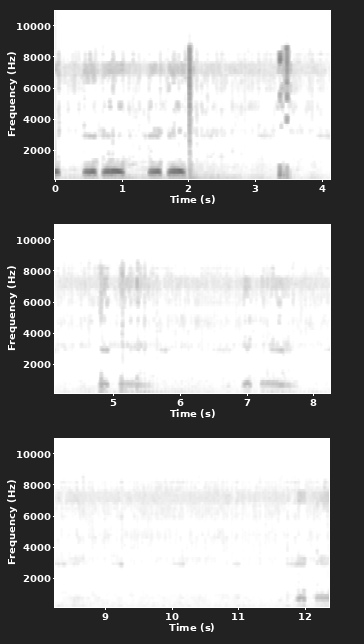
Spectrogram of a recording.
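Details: Wild spotted dove, said to be very aggressive, replying to a decoy bird; four loud low coos open, then scattered fainter coos and clicks fade into near silence.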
